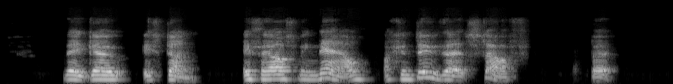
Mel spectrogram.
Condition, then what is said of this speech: Aphasia. And the speech has slowly been getting better. There are still mistakes like numbers and calendars.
